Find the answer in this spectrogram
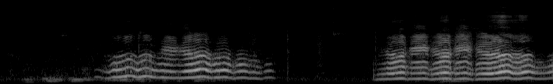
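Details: Pet Amazon parrot, 17 years old and fond of singing, holds two long wavering melodic phrases with rich harmonics, separated by a short pause, sung indoors like a bluesy tune.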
